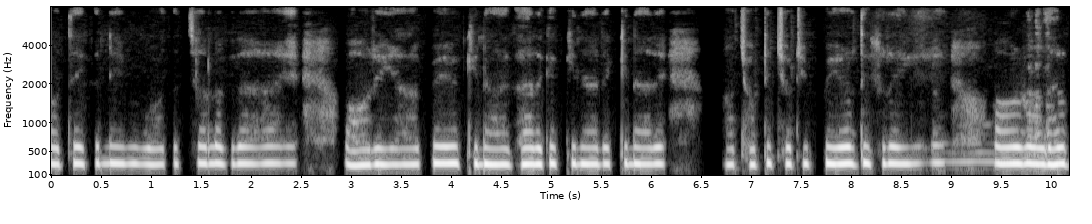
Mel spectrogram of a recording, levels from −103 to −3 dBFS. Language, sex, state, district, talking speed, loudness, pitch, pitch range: Hindi, female, Bihar, Jamui, 130 wpm, -16 LUFS, 285 Hz, 275-290 Hz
